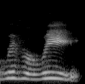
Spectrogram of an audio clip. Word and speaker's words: Riverine: Oh, a Riverine. I totally butchered that. No worries, no worries. Sorry. But it's like Marine, but rivers.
